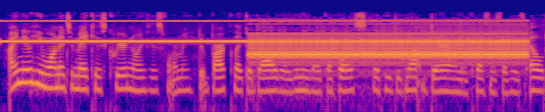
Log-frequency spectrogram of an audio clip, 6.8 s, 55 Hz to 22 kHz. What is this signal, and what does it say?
Cassette data (Kansas City type), 300 baud, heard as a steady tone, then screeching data, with speech in English.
